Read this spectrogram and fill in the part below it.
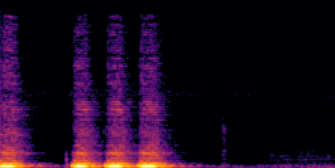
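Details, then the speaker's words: Harbor Freight replacement horn on a Jeep Cherokee XJ, after the old horn failed (clicking heard, fuse and relay probably good), newly installed and grounded: four short, clear, slightly buzzy mid-pitch honks, funky-sounding but working normally. "Sounds kind of funky, but it works."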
